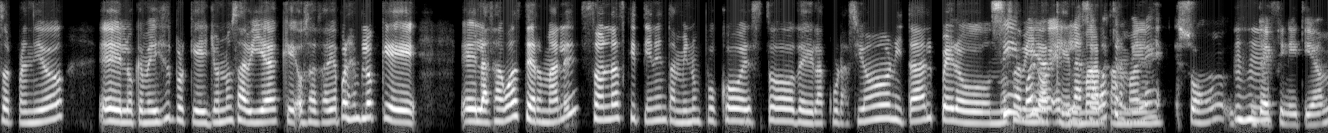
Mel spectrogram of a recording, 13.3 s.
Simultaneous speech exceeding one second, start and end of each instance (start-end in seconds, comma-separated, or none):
9.9-11.7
